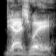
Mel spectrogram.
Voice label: engineer good job, fr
